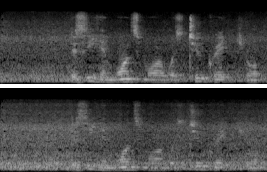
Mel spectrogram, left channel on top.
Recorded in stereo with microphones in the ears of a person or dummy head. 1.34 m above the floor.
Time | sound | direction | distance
0.7 | a man speaking | 55° left (ahead or behind) | 1.1 m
